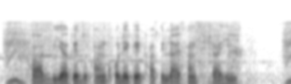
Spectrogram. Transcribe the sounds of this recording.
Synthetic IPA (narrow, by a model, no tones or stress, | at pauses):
kʰaːd̪bijaked̪ʊkaːnkʰoːlekekʰaːt̪ɪɾlaːɪsə̃nsʃaːɦiː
